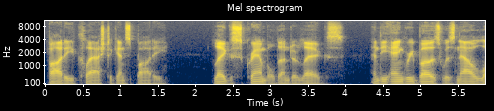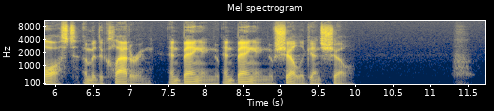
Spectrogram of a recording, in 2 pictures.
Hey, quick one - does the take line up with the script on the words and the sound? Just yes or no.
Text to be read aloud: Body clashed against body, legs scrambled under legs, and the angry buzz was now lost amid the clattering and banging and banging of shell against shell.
no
